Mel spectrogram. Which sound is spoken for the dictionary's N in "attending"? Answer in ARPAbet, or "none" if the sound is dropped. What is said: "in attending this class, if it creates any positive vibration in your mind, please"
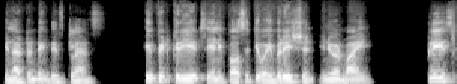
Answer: N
